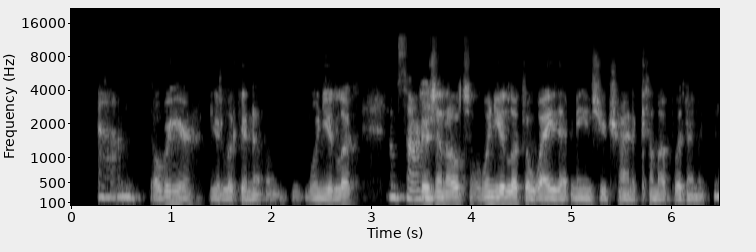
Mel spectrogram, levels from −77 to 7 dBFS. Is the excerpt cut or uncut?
uncut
